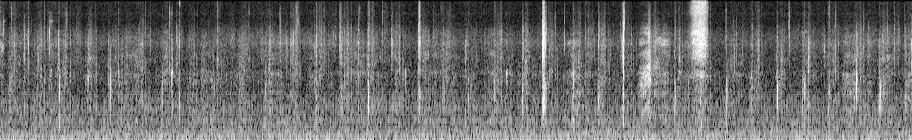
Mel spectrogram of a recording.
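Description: Footsteps crunch on gravel at a brisk pace.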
